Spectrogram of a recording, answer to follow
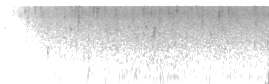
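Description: Near silence: a faint, even hiss with scattered tiny crackles fades in about half a second in and slowly grows.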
